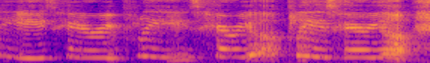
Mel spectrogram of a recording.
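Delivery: mock crying, high, tearful, begging tone. Retelling begging someone on the phone to hurry: retelling own crying plea. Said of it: "at this point, I'm crying".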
